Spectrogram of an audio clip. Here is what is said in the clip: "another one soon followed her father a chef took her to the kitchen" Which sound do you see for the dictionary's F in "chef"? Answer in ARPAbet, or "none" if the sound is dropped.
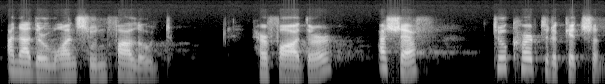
F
